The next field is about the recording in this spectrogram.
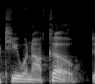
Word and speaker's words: Tiwanaku: Tonight is the first of the two parts on Pumapunku, which is a component of a larger site in Bolivia known as Tiwanaku. Or Tiwanaku, depending on how you wish to pronounce it. Either way is correct.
